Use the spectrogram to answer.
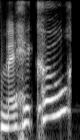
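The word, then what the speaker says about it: México: So like you know my guess is based on like because uh you don't right like Mexico is pronounced Mexico right X is as a kind of H sound but it very well might not be based on like uh Mexican Spanish.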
